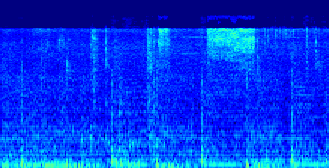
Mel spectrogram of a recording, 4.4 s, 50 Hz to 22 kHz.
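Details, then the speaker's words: KTM Duke 200 that sat almost a year: key switched on, steady low pump hum under a strong rushing hiss of fuel spraying from the disconnected hose, no stutter or surging; healthy pump with strong flow. "So, goods kasi yung fuel pump nito. Diyan nyo malalaman na malakas yung tawag nito, yung fuel pump nyo."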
